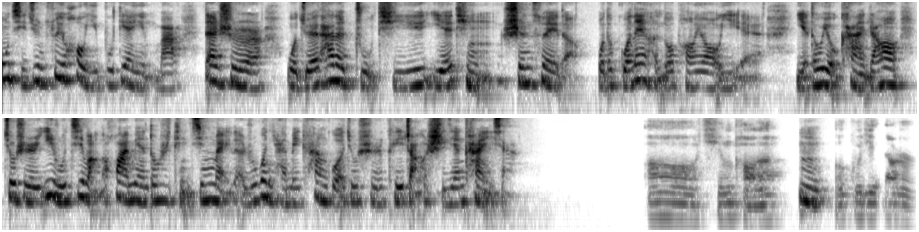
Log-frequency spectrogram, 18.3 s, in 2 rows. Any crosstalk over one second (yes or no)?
no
